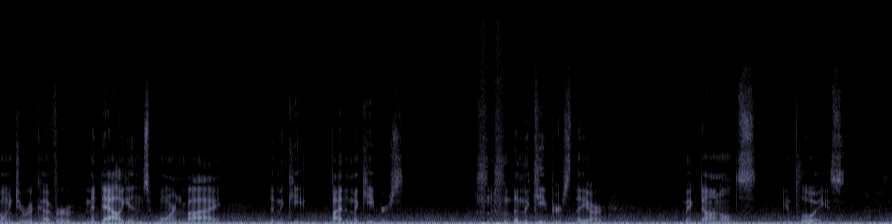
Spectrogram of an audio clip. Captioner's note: chuckles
